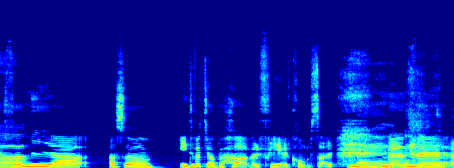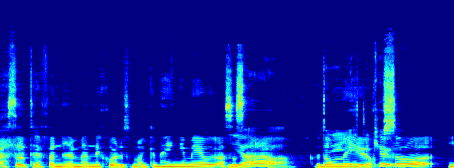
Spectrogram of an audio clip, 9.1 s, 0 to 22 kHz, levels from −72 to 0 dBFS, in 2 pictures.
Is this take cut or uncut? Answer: uncut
